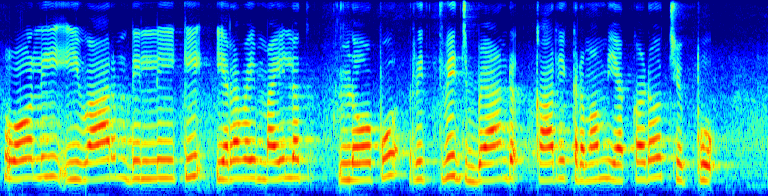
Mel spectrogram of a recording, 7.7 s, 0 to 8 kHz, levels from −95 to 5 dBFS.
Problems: constant background noise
